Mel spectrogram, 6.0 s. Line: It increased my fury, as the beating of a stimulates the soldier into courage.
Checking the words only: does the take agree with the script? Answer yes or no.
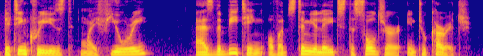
yes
